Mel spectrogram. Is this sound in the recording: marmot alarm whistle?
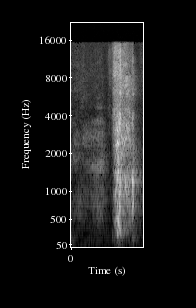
no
